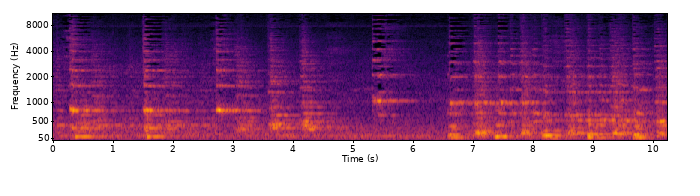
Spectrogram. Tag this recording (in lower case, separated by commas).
violin, music, musical instrument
